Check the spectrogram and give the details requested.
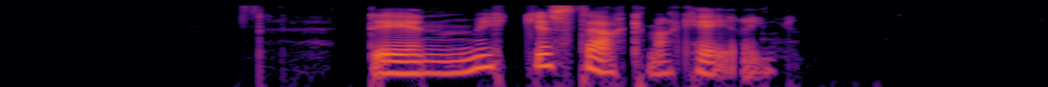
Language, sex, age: Swedish, female, 44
